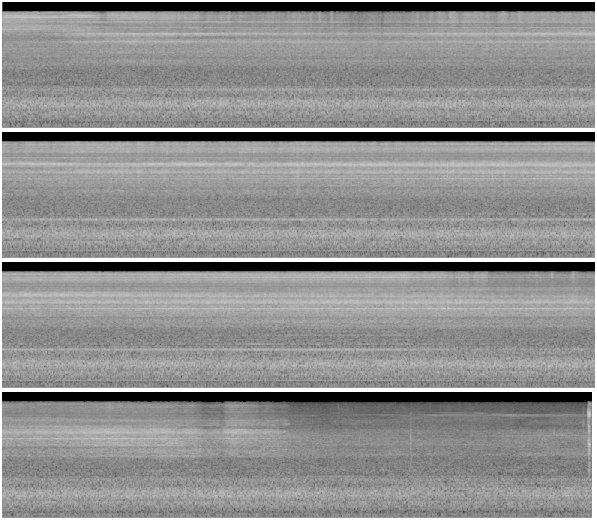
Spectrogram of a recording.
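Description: Lathe spinning a cast-resin turning blank while a hand-held turning tool cuts into it, throwing off resin shavings, over a steady machine noise with a few constant whines. The higher whine drops away in the last few seconds as the tool comes off the work.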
